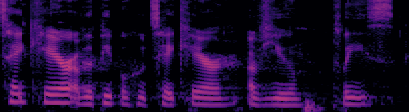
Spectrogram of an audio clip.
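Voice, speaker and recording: A woman's voice: sits low, normal speed, fairly bright tone. A woman giving a heartfelt, emotional thank-you speech at a formal gala, with casual asides to the crowd. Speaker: former cultural center director giving a thank-you speech. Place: large hall at a formal gala. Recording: long hall reverb.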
